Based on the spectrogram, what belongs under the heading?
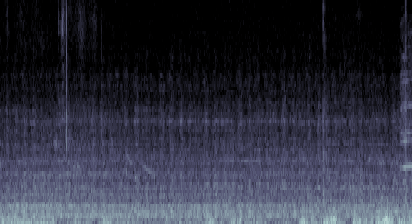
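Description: Long freight train rolling away on the rails: a steady rumble with irregular wheel clatter.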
